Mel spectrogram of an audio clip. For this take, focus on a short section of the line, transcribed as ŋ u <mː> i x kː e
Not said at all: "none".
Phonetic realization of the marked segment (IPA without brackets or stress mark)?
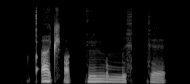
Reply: mː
